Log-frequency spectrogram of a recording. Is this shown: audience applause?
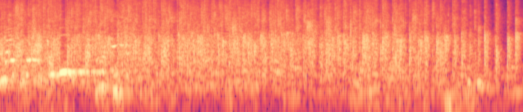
yes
